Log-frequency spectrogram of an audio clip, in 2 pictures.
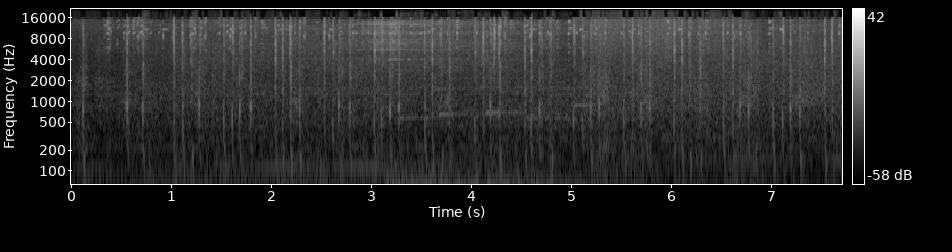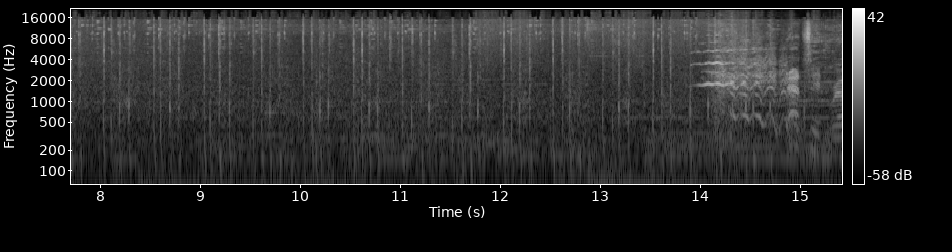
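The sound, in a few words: horse Roach galloping in video game The Witcher 3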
